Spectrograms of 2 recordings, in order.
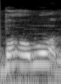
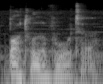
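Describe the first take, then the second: First: The t sounds are dropped. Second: The t sounds are clearly pronounced. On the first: The speaker calls it wrong. "It's very chavvy" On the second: The speaker calls it right. "I do the English where they like pronounce the T"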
